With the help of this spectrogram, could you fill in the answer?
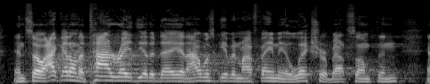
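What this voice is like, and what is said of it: Thick country accent. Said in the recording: “I forget how thick my country accent is at times”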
